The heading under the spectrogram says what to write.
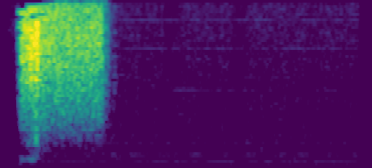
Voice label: Fire Dispatch

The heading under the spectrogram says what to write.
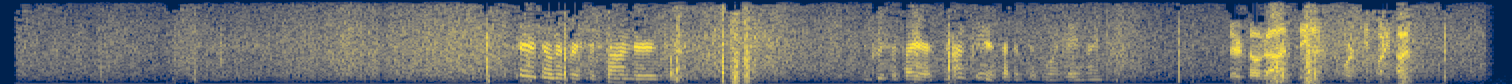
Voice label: Fire Dispatch

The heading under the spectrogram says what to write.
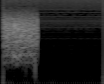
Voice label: Aviation 121.5 Emergency

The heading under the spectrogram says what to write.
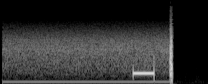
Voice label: Skywarn 146.67; Stevens Point

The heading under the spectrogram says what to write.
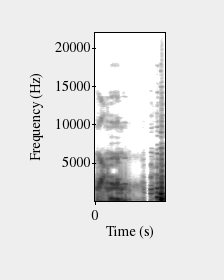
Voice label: Police Sheriff Dispatch

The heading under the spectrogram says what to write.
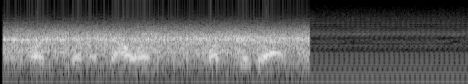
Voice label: Aviation 122.7; KSTE

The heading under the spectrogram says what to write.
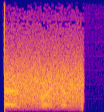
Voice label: Airports 121.5 Emergency, Radio

